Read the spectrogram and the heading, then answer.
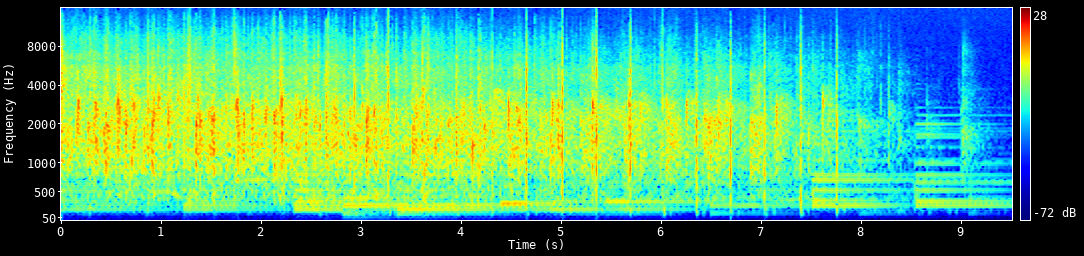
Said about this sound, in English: Can we give a round of applause for our new sister?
